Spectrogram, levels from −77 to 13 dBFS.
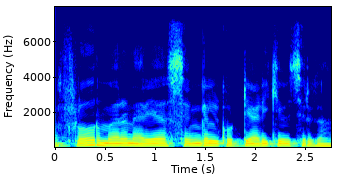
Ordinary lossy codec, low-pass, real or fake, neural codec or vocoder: none; 7.2 kHz; real; none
